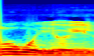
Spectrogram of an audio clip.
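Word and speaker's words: 목요일: তাহলে উচ্চারণ হবে মোগোইল, মোগোইল, মোগোইল, মোগোইল, মোগোইল মানে হচ্ছে বৃহস্পতিবার, মোগোইল।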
